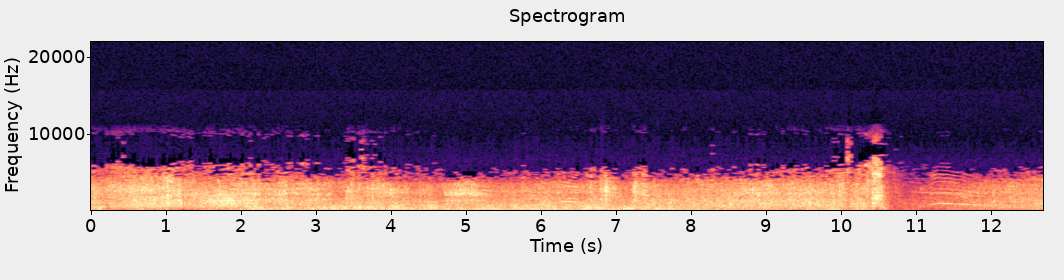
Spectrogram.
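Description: Engine and wind-and-road noise of a vehicle on the move, heard from aboard it. The noise drops sharply about ten and a half seconds in, and a short high call that rises and falls follows just after.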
